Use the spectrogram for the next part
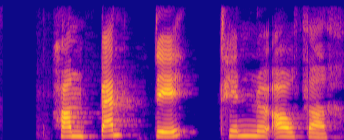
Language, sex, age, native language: Icelandic, female, 8, Icelandic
